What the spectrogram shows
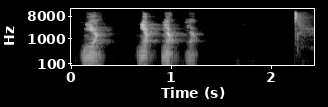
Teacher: That means that the N will have a little body English to it, nya. So you press the middle of your tongue onto the middle of the roof of your mouth and then do kind of a Curly from the Three Stooges thing, nya, nya, nya, nya.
